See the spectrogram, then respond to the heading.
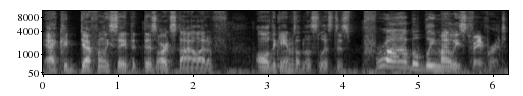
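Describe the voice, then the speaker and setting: Rambling, emphatic and swearing a lot, a game reviewer and video host works through an opinionated countdown of games in a casual style. His voice is medium-pitched and fairly bright.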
